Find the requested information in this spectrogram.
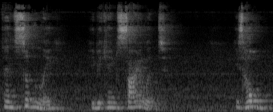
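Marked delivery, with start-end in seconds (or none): none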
